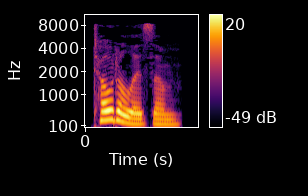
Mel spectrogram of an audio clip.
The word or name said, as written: totalism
